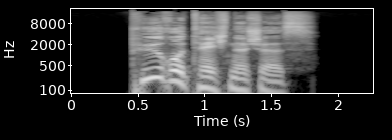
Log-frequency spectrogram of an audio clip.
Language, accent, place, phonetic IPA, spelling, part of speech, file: German, Germany, Berlin, [pyːʁoˈtɛçnɪʃəs], pyrotechnisches, adjective, De-pyrotechnisches.ogg
- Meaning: strong/mixed nominative/accusative neuter singular of pyrotechnisch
